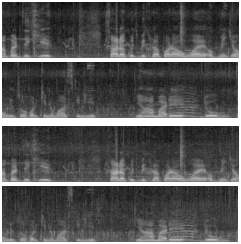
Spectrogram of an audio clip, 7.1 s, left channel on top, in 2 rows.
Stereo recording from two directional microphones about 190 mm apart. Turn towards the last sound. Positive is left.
turn(degrees=10)  # may be behind; listen again after turning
